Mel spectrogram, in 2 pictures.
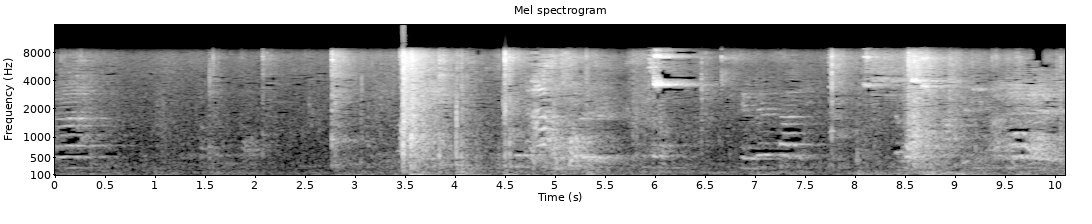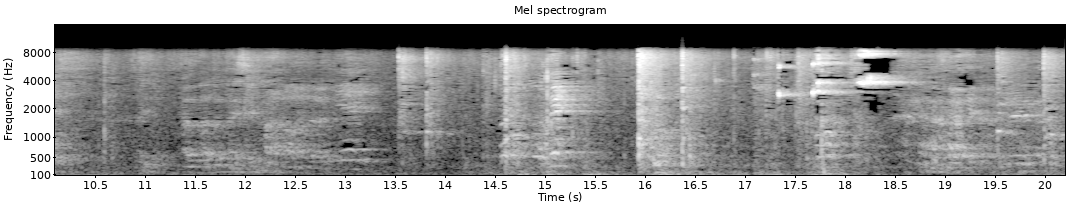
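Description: Rackets hit a shuttlecock in a rally.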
